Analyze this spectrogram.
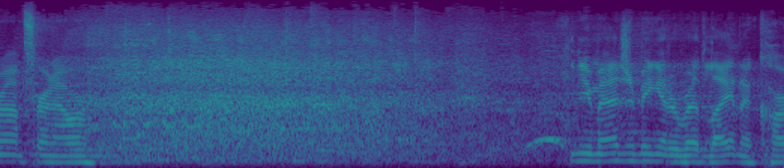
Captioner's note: audience laughing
